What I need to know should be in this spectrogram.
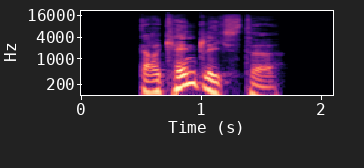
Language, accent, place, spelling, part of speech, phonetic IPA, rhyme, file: German, Germany, Berlin, erkenntlichste, adjective, [ɛɐ̯ˈkɛntlɪçstə], -ɛntlɪçstə, De-erkenntlichste.ogg
- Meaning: inflection of erkenntlich: 1. strong/mixed nominative/accusative feminine singular superlative degree 2. strong nominative/accusative plural superlative degree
